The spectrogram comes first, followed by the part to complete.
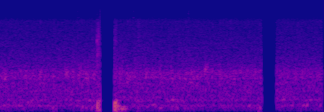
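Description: Faint steady background hiss of room tone and microphone noise, broken by a brief dropout to dead silence a little before the middle.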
